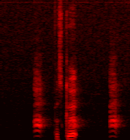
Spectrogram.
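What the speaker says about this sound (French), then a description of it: "Et encore une fois, un corbeau" A crow caws outdoors, a few harsh calls spaced out over two seconds, clear and fairly close.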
